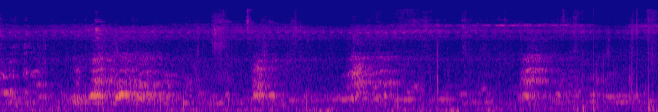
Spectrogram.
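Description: A dog barking in a handful of short barks, spaced a second or more apart, over faint background voices.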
